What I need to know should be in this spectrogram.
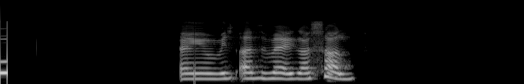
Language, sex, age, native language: Icelandic, male, 18-19, Icelandic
